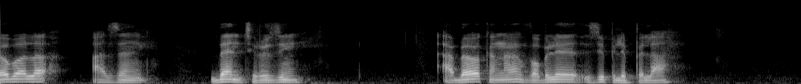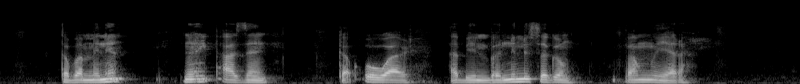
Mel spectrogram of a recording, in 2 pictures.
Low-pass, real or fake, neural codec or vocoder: 7.2 kHz; fake; codec, 24 kHz, 0.9 kbps, WavTokenizer, medium speech release version 2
